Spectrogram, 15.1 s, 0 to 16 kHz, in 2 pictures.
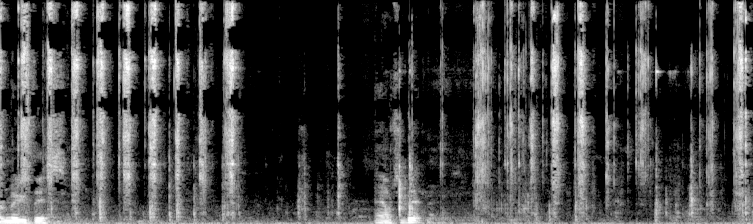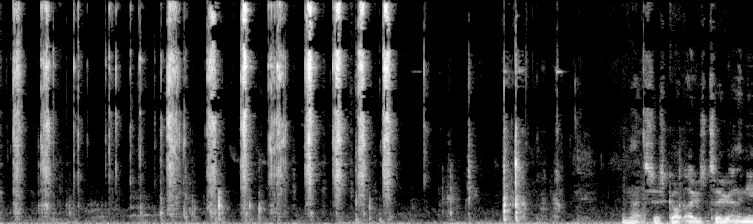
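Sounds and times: socket wrench ratcheting: 0.0 - 2.4, 4.4 - 11.5.

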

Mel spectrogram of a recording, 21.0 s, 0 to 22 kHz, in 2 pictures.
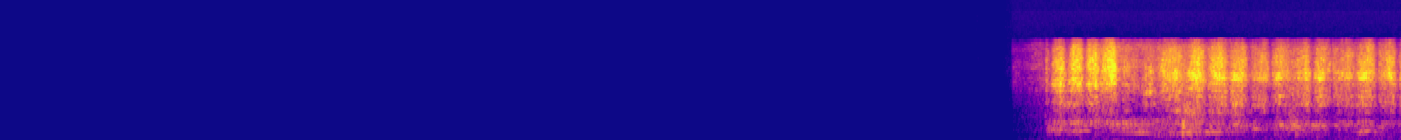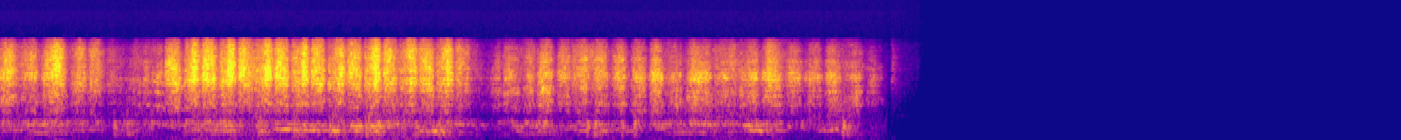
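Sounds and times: sandpaper scratching plastic pipe: 7.7 - 17.2.

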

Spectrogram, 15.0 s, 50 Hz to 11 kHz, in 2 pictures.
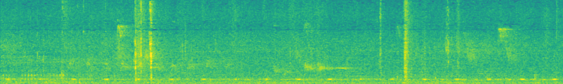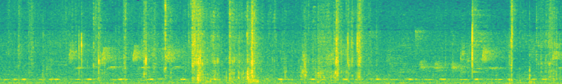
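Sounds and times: dry leaves crackling and rustling: 7.7 - 12.6, 13.7 - 15.0.

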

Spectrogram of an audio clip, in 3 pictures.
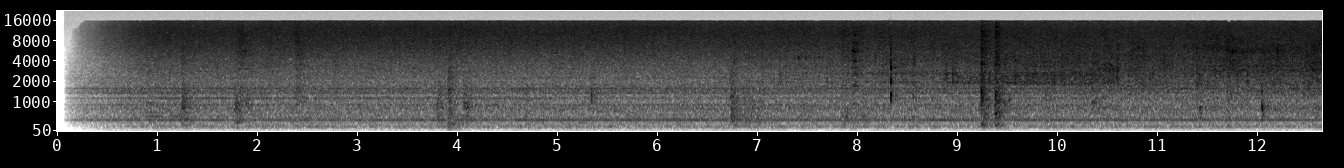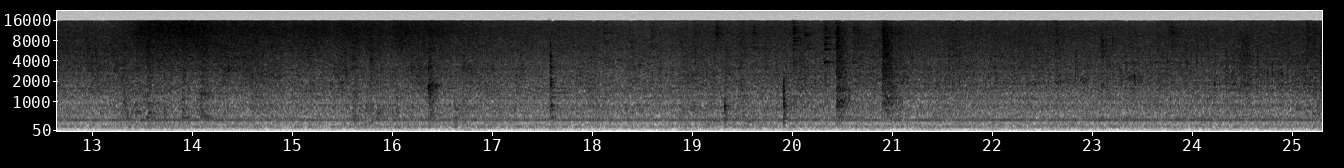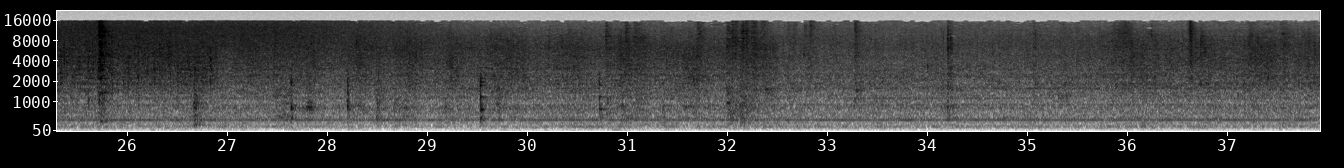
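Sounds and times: meat sizzling in oil: 5.6 - 32.0
spatula scraping a pan: 27.4 - 30.1.

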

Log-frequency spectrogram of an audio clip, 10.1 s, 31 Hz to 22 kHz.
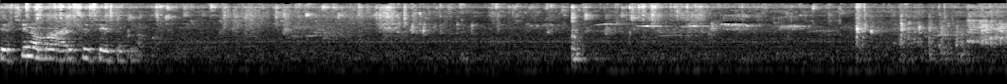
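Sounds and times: water splashing and dripping: 0.0 - 9.6
ladle stirring pot: 9.0 - 10.0.

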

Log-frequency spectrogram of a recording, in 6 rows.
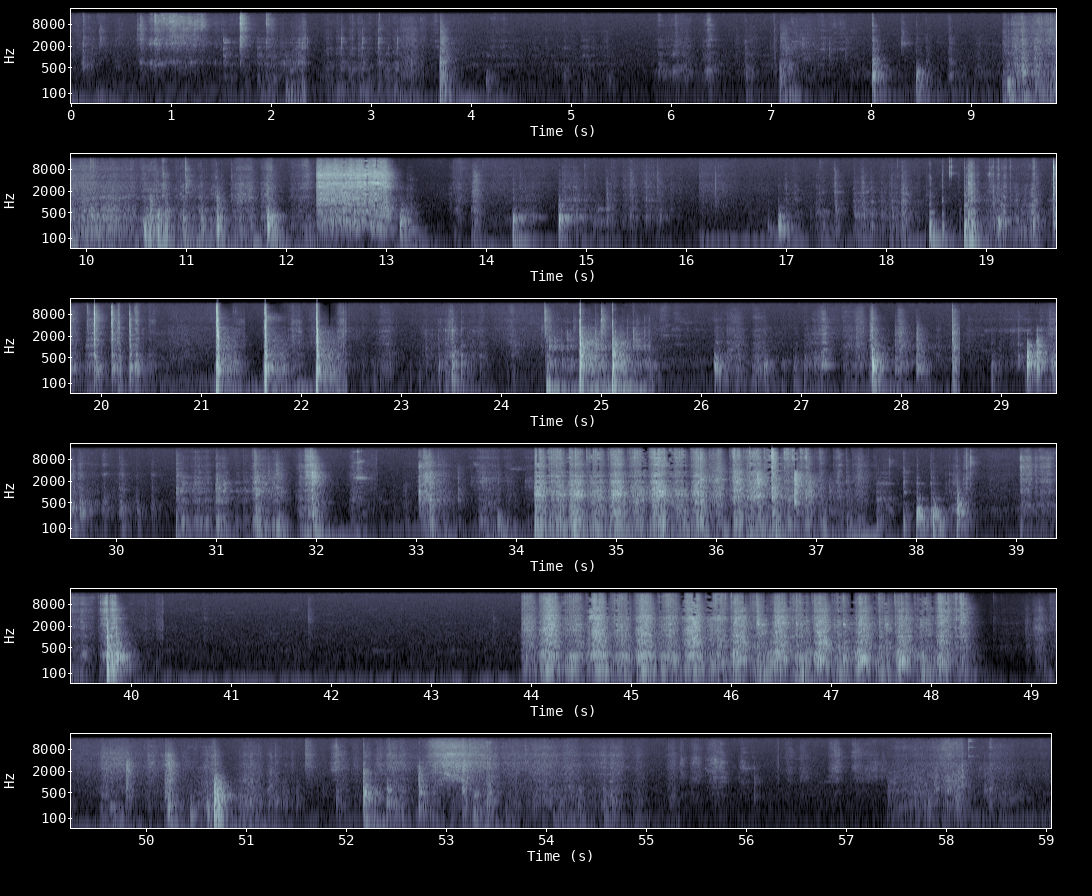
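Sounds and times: wood scraping and rubbing: 9.3 - 13.2
wooden knocks: 24.4 - 25.6.

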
